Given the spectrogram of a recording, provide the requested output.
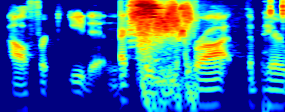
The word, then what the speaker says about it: AELFRICEDEN: And when I started partnering with the company Alfric Eden, that's spelled AELFRICEDEN, Alfric Eden, the game changed for me.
